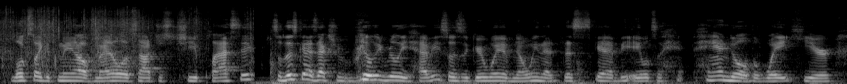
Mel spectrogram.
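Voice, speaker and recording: A man talks at a very fast pace with hardly any pauses. His intonation stays fairly even. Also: fairly high pitch for a man. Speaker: YouTube content creator. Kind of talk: unboxing tutorial. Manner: casual, filler-heavy.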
